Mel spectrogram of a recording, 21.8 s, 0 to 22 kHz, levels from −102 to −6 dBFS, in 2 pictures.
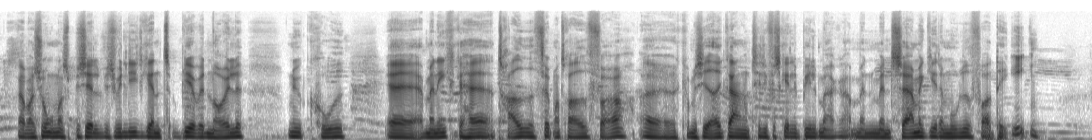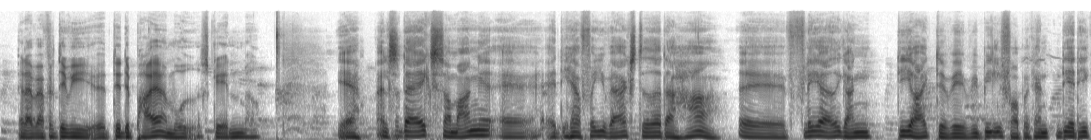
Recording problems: voice in the background; faint; throughout; 25 dB below the speech

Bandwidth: 15.5 kHz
